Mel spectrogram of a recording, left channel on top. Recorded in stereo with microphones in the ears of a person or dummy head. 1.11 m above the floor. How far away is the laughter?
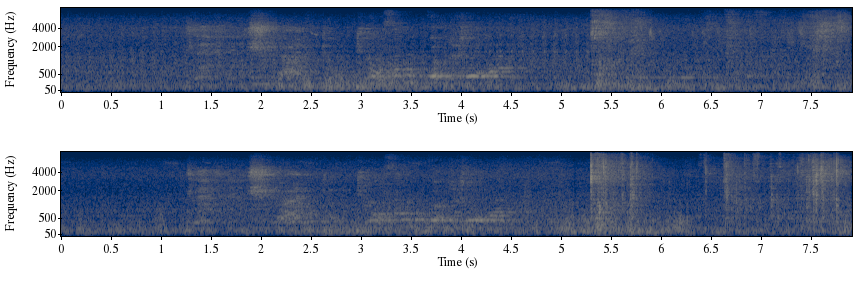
About 3 m.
